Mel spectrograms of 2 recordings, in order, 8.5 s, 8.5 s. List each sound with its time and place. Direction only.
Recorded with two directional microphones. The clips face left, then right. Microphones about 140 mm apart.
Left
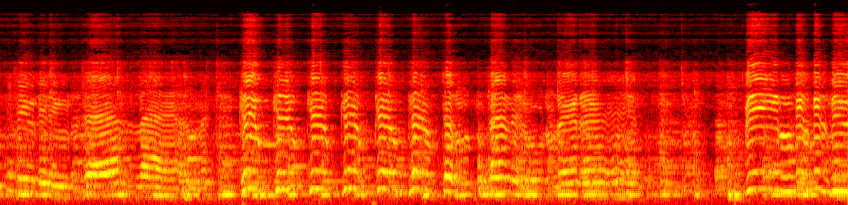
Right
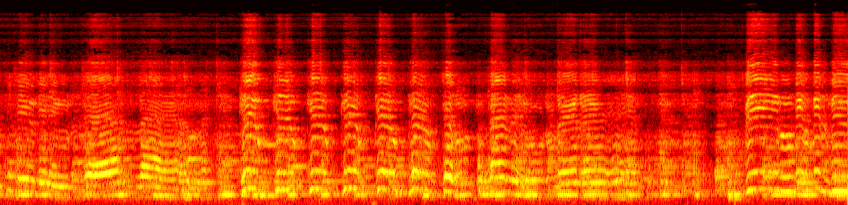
0.2 s music: 35° right (ahead or behind)
7.4 s music: 40° right (ahead or behind)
